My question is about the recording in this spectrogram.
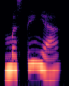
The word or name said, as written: mestinya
